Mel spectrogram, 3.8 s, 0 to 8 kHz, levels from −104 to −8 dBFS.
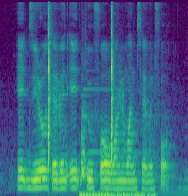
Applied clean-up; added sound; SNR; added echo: none; Clapping + Gong; 2 dB; none.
